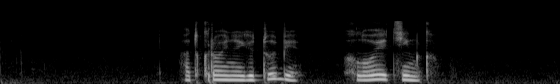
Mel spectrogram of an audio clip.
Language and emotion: Russian, neutral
